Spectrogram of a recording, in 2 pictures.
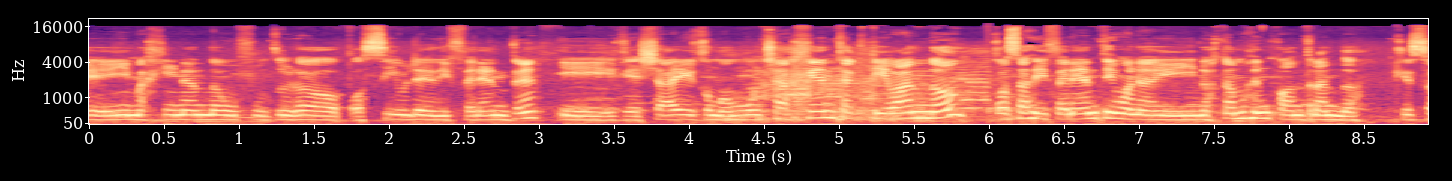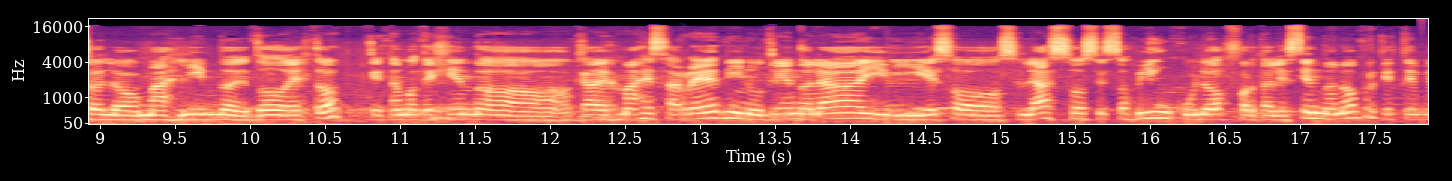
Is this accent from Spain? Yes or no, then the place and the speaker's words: no; Córdoba, Argentina; vengo de las Sierras Chicas, de Sal Si Puedes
